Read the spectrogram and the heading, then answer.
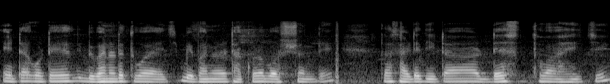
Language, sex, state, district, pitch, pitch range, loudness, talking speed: Odia, male, Odisha, Khordha, 130 Hz, 125-140 Hz, -18 LUFS, 155 wpm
